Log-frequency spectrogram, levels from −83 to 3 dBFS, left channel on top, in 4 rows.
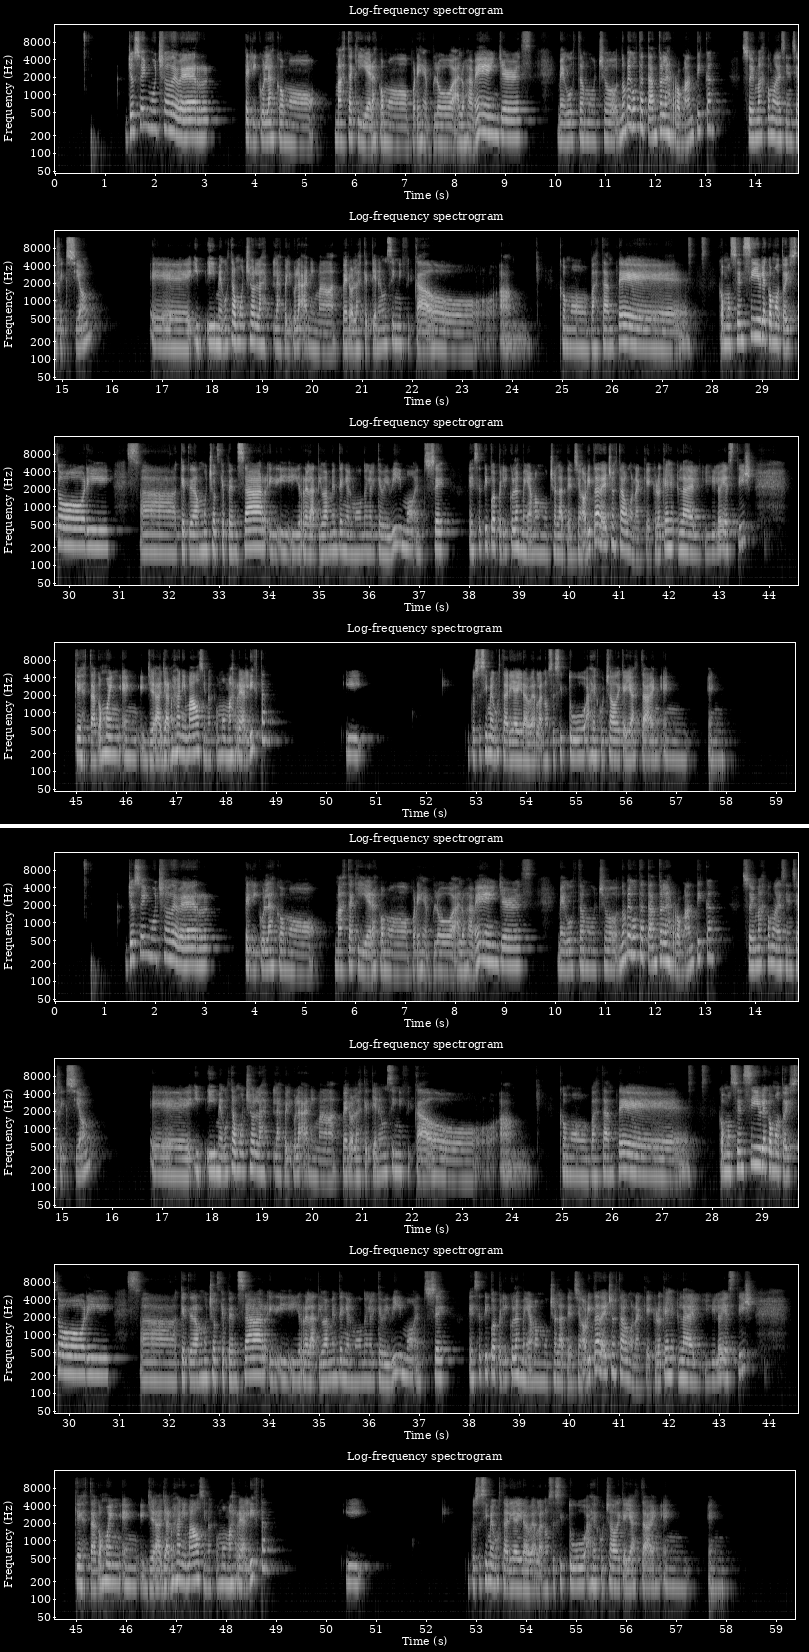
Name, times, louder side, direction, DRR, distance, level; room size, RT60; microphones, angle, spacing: voice 1, 1.4-3.1 3.8-5.2 5.6-13.2 13.8-15.6 16.8-24.3 25.0-27.6 28.1-37.5 38.0-44.3 45.0-48.8 50.4-50.7 52.9-57.2 57.6-58.0, left 3 dB, 25° left, 9 dB, 1.5 m, -28 dB
15.0 x 13.5 x 7.1 m, 0.70 s
head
